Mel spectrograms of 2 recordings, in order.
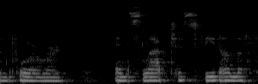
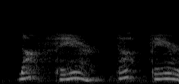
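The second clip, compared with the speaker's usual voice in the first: high-pitched hissing creature voice; 6 semitones higher than usual. Narrator reading Gollum upset at Bilbo's question, hissing Gollum voice. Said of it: "he hissed".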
